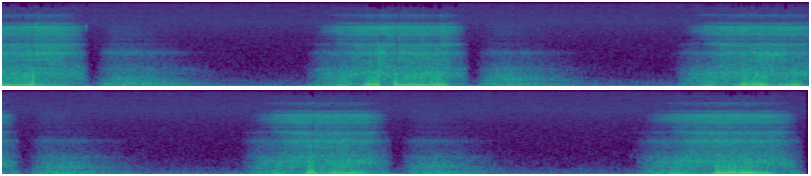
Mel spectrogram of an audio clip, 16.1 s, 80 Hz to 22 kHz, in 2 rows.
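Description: Loud, rough snores on each breath in, with quieter breaths out, about 15 breaths a minute; ordinary snoring.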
